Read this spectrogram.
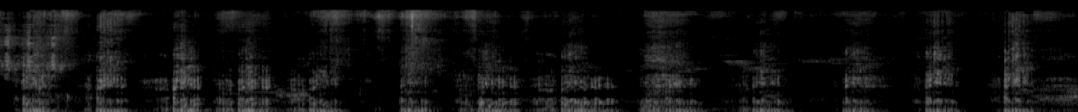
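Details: Lion clashing with a tiger, producing a series of deep, pulsing grunts about once a second, each a short rumbling burst with rasping overtones, separated by brief quieter gaps.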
